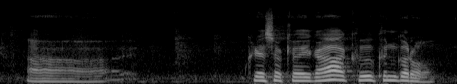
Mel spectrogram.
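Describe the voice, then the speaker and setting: Here a man talks at a very slow pace in a fairly high pitch with ordinary pitch variation. Audible room echo surrounds the voice. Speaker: theology professor. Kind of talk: lecture. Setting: church hall with audience. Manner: halting with many fillers.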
